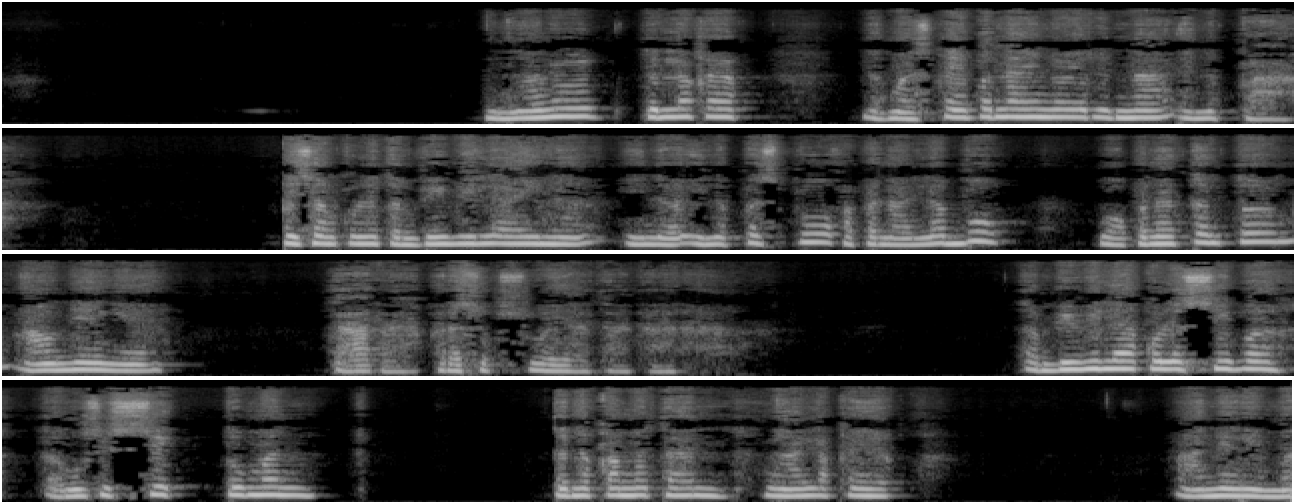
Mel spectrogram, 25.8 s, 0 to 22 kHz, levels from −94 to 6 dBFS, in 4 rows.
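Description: Throughout the speech, consonant onsets blur and the sound turns swirly and hollow, with nothing above 16.6 kHz. The likely cause is generation loss from around ten lossy re-encodes, consistent with AAC-LC near 64 kbit/s. A spectrogram shows a hard ceiling and accumulated holes beneath it.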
